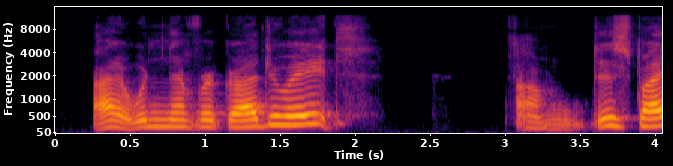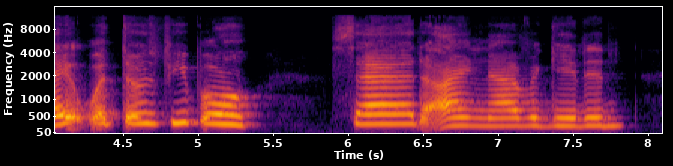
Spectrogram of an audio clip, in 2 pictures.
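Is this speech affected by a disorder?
Yes: cerebral palsy.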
